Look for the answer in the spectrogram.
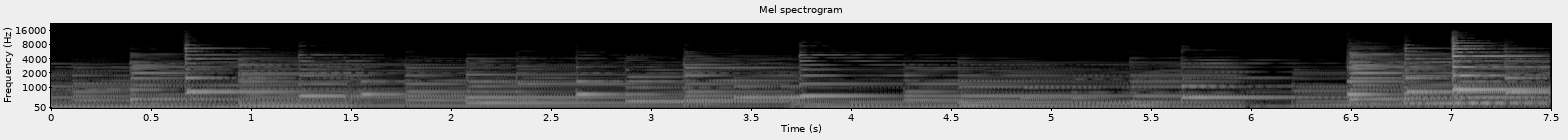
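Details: Electric piano or keyboard music plays steadily throughout, with sustained chords and a melody and no animal voice.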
